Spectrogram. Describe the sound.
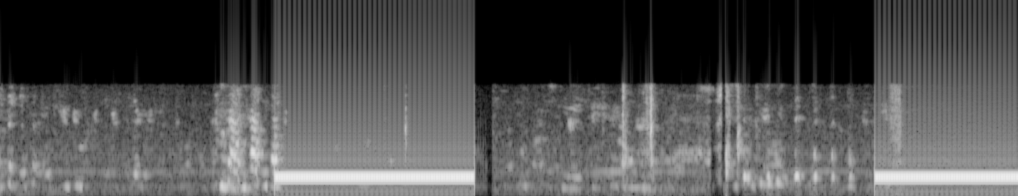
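A telephone dial tone sounds while a call is placed. The steady, loud, unbroken tone comes in two stretches, each cut off sharply, with faint muffled voices and clicks between them.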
